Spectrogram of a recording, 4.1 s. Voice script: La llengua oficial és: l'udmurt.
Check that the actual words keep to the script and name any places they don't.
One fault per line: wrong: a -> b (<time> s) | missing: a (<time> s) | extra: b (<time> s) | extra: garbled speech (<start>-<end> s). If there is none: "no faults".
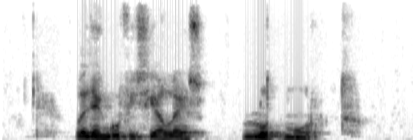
no faults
